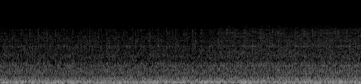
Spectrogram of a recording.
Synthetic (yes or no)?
no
